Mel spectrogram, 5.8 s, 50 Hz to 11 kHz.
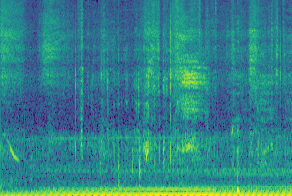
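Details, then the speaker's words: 2009 Subaru Impreza after exhaust leak work (stripped head bolt suspected), driving: steady low smooth exhaust growl, no rattles or hiss; normal engine and exhaust. "Hope you can see this. It's got a nice growl to it. Yeah. I'll be happy with that."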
